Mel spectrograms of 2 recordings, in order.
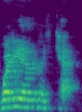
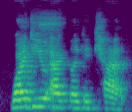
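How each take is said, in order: First: It is rushed and spoken very fast. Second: It is said at a clear, moderate pace. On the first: The speaker calls it wrong. "can quickly turn into" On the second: The speaker calls it right. "it is important to have the right pace"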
